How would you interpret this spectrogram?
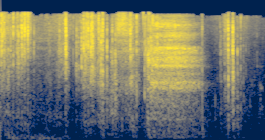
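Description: Crisp rustling of pages of the Italian newspaper Il Fatto Quotidiano being turned, with a few bursts of crinkling and a longer sweeping swish in the middle, no voices present.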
